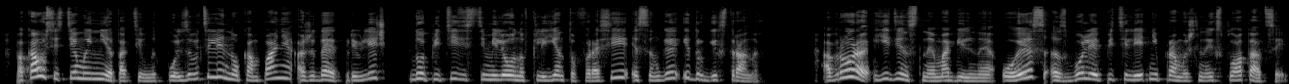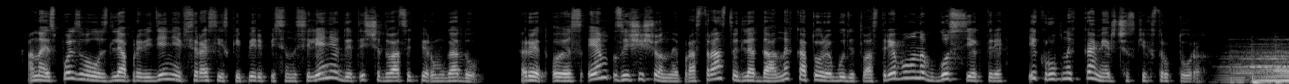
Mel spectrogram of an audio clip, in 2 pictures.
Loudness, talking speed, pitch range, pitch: -27 LUFS, 125 wpm, 170-235 Hz, 190 Hz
